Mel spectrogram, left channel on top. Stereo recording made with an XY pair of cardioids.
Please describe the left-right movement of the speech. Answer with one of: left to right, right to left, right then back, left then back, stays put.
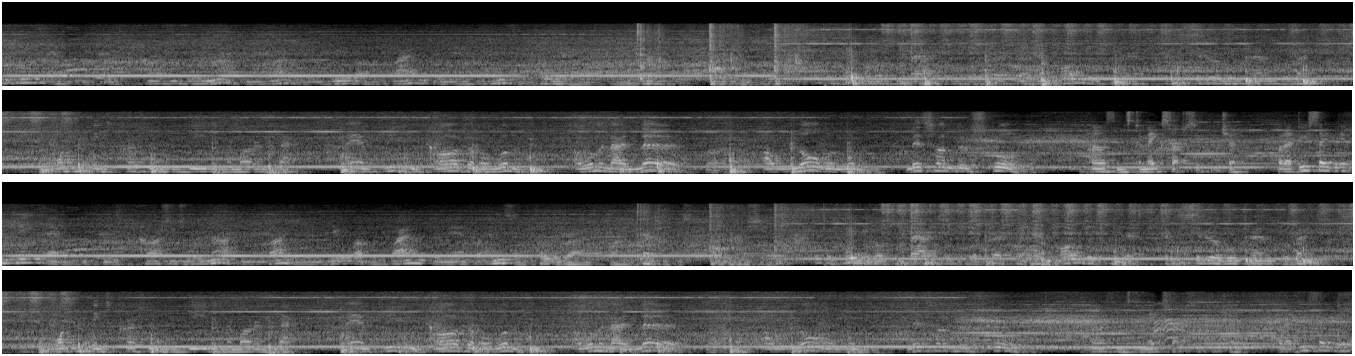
right to left.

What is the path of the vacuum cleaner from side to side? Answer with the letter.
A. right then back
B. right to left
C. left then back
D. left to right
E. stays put
D.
